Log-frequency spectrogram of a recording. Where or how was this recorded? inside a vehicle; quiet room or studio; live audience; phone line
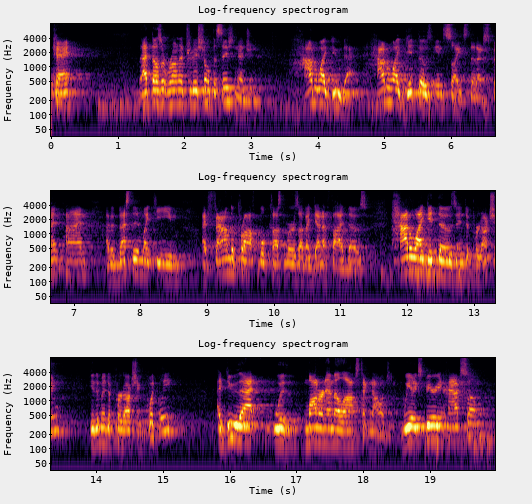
live audience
